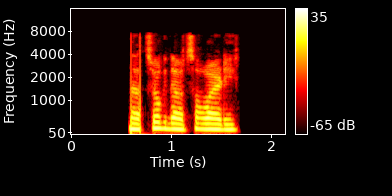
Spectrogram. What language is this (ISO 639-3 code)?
pus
